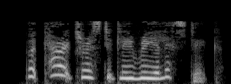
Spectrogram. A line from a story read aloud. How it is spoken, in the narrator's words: said cheerfully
